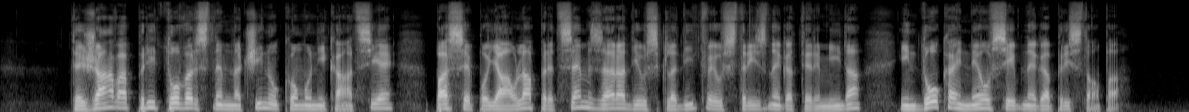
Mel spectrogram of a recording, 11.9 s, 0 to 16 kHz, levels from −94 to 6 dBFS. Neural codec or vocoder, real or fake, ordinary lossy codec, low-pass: none; real; AAC, 64 kbps; 14.4 kHz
